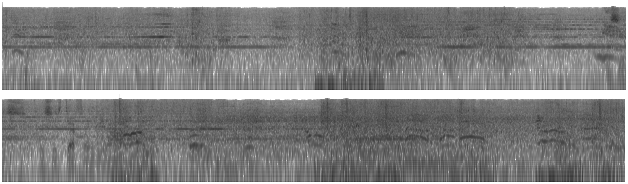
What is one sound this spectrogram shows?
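Water splashes heavily as a body is tossed in a torrent.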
